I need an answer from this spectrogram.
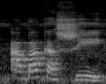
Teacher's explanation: a sílaba mais forte dessa palavra abacaxi é o xi. Então, se a sílaba mais forte é o xi, então ela vai ser escrita com I.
